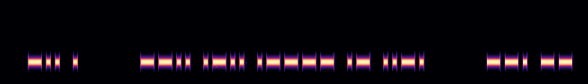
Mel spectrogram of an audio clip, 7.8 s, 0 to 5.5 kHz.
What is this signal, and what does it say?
Morse code, heard as a keyed tone, about 20 wpm, 700 Hz. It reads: DE ZL1AF GM
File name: UK MASTER QSOs TRAINING / 20WPM / UK MASTER QSOs 0031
